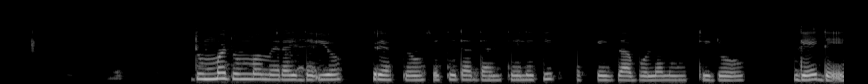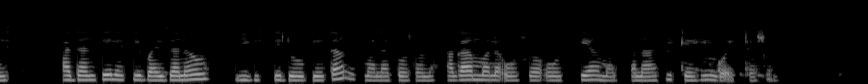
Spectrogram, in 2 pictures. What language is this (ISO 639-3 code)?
wal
